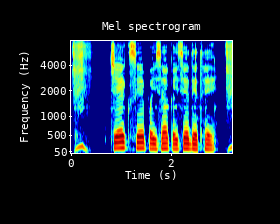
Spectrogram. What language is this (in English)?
Chhattisgarhi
